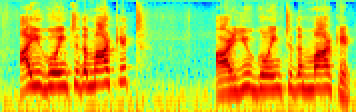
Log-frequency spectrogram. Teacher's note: so when i say are you going to the market there is a rising tone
